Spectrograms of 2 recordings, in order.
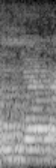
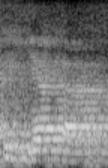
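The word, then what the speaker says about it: إِيَّاكَ: Kalau dibaca dengan tanpa tasdid maka maknanya adalah sinar matahari.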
